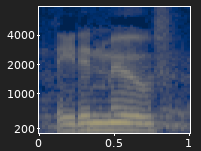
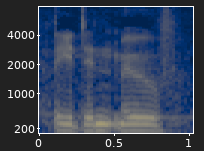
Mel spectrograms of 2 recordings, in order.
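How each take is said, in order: Both takes have the same delivery.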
